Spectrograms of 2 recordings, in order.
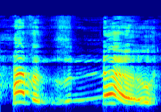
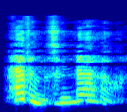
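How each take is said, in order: First: Loud horrified outcry; shocked exclamation. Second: Hushed dismay. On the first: Robot butler hears tragic news from employer, shocked outcry. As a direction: cry out in dismay. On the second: Robot butler hears tragic news from employer, hushed dismay. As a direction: let it fall away quietly. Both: Acted.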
